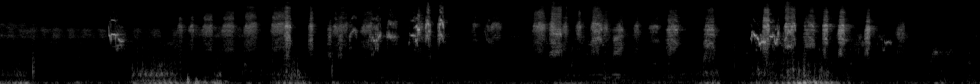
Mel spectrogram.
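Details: Pet budgerigar trying to talk: dense, high, scratchy warbling chatter of rapid clicks and buzzy notes in bursts, with short pauses around the middle and near the end.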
